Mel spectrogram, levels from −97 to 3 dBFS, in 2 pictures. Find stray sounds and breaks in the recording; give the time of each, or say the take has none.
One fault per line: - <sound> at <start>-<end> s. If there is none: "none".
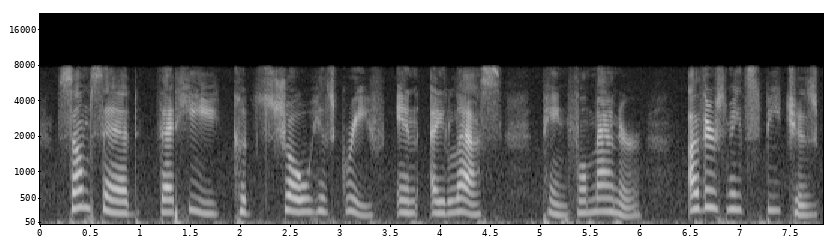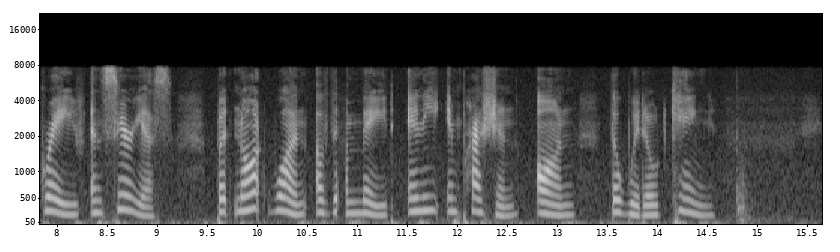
- dropout at 10.8-10.9 s
- thud at 14.8-15.2 s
